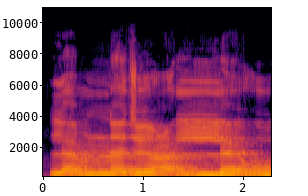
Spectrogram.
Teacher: നജ്അൽ എന്ന പദത്തിൻ്റെ അന്ത്യത്തിൽ സാക്കിനത്തായ ലാം, ശേഷം മുതഹറിക്കത്തായ ലാം, 2 ലാമും ഒന്നാക്കി ഒറ്റ മുഷദ്ദദത്തായ ലാമാക്കി ഉച്ചരിക്കുക, ഇദ്ഗാം ചെയ്യുക. ലം നജ്അൽ ലഹു, ലഹു എന്നതിലെ ളമീറിന് മദ്ദുസ്സിലത്തി സുഗ്റ നൽകി 2 ഹറക്കത്തിൻ്റെ അളവിൽ ദീർഘിപ്പിക്കുക.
